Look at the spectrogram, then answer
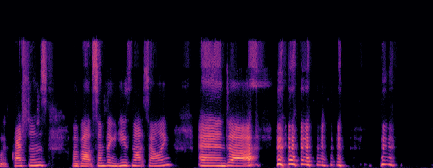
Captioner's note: laughs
